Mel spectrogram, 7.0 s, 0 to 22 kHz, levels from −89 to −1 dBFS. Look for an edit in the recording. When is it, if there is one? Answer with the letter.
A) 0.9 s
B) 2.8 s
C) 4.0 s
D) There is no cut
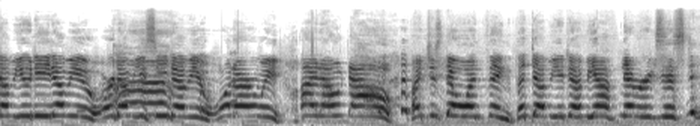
C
